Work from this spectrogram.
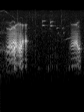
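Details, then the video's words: Frogs in a pond on a nature trail at Agios Demetrianos, Cyprus, in spring mating season: two loud, harsh, rattling croaks about a second apart, each lasting under half a second. "Frog chorus on nature trail in Agios Demetrianos in Cyprus"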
